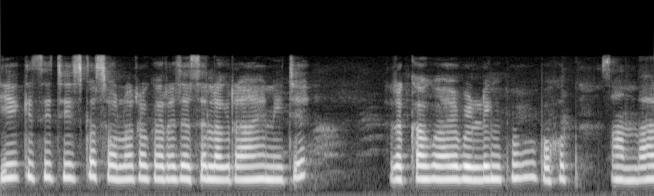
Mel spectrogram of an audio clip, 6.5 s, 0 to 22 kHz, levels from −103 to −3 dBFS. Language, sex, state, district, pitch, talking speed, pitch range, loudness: Hindi, female, Bihar, Patna, 255 Hz, 185 wpm, 245-275 Hz, -16 LUFS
